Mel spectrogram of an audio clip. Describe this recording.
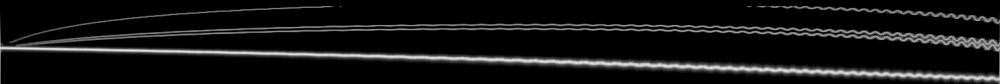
Generated with Cool Edit 96. Sounds like a ufo taking off. Frequency actually C6 I believe. Accidentally overwrote file names... oops.
tone, mono, ufo, multisample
